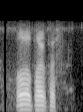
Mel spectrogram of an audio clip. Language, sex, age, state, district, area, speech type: Manipuri, male, 18-30, Manipur, Churachandpur, rural, conversation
